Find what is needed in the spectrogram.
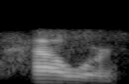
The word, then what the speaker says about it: Howarth: And it's pronounced Howarth. – Howarth. Oh, H-O-W.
